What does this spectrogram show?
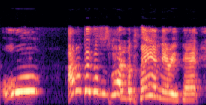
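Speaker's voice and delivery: high, loud, rushed squeal of alarm; shocked outburst. Retold or imitated. Fan reacting to the episode's twist, high shocked squeal. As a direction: gasp it out in disbelief at the twist. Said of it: "and I was like".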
